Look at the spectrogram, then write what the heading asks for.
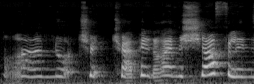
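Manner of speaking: very small voice. Acted. Scared troll answering the pirates in a tiny voice. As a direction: shrink your voice down to nothing. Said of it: "said the troll in a very small voice".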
